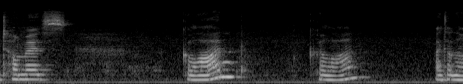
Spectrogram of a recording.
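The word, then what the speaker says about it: Glahn: a character called Thomas Glan? I don't know how to say his name. I'm going to say Glan because it rhymes with Pan.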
